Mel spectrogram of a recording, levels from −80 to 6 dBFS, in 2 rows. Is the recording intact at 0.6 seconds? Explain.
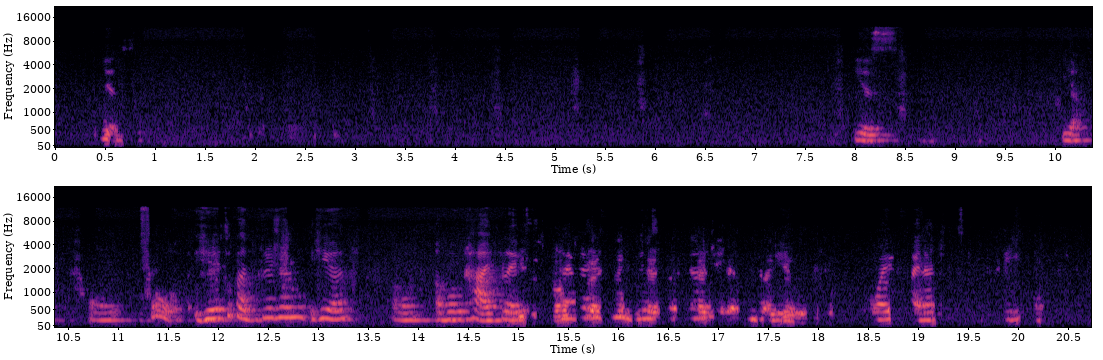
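No. From 0.43 to 0.8 s the speech dips by roughly 10 dB: speech suppressed in double talk, likely because the echo canceller could not tell the talker apart from the loudspeaker echo while both sides spoke, so it attenuated everything.

Overlapping this, from 0.48 s until 18.17 s, the other side's voice is leaking through at about the same level as the main speech. The likely cause is that the echo canceller fails to remove the far-end audio the loudspeaker plays into the microphone.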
